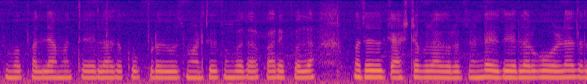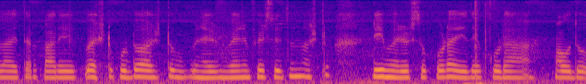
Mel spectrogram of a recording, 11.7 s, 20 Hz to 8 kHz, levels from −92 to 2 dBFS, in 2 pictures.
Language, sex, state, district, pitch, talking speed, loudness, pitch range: Kannada, female, Karnataka, Mysore, 185 Hz, 165 wpm, -33 LUFS, 180-190 Hz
